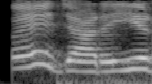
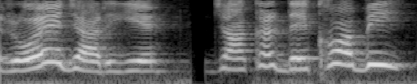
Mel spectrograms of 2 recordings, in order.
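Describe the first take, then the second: First: Said in the usual way. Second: रोए jumps louder, irritated. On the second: Acted. Husband pushes wife to check on mother, louder and irritated. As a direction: push रोए hard, annoyed.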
